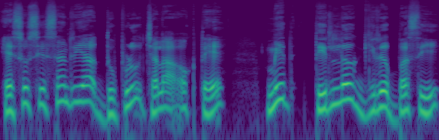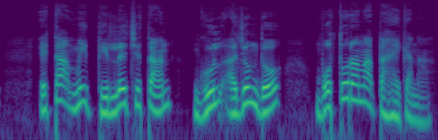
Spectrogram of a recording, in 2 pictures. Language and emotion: Santali, disgusted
